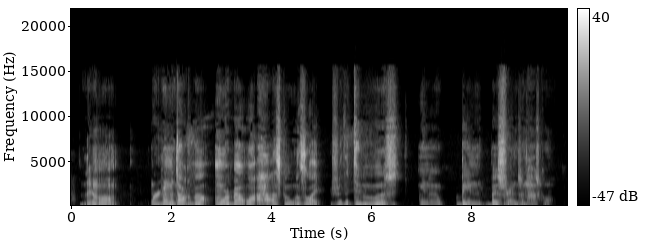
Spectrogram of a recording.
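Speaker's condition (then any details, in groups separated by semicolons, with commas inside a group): Spastic quadriplegic cerebral palsy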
